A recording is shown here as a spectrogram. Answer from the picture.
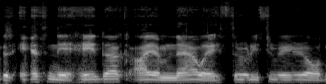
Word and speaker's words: Hayduk: It's Hayduk. Yeah, it's like hay and duck without the C.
